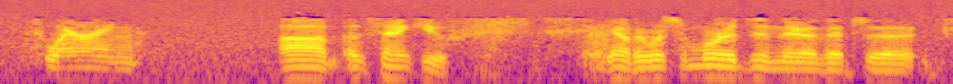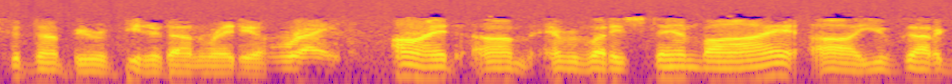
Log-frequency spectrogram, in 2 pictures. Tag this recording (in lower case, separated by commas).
speech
